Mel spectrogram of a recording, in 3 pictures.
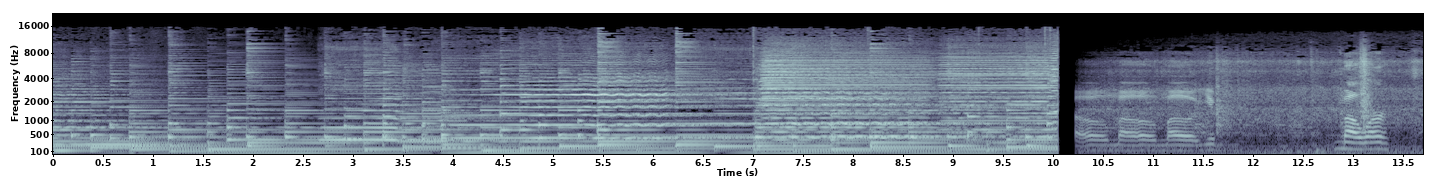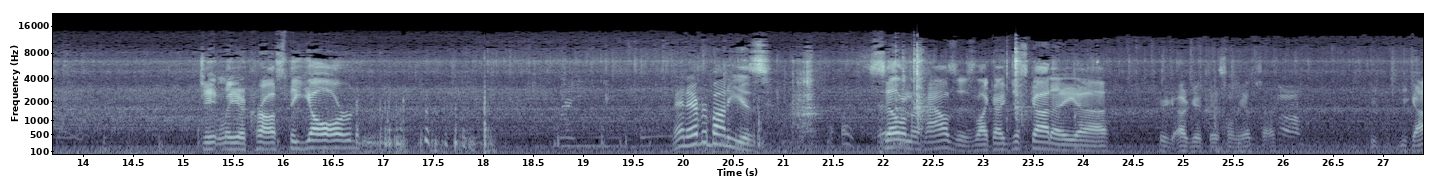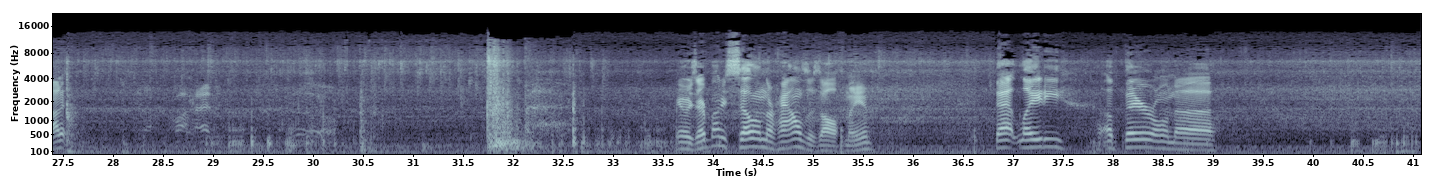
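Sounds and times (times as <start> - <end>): background music: 0.0 - 10.1
vehicle engine idling: 0.0 - 41.0
metal ramp clanking on asphalt: 16.4 - 25.6, 26.2 - 35.8, 39.2 - 41.0
man humming: 18.8 - 19.8.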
